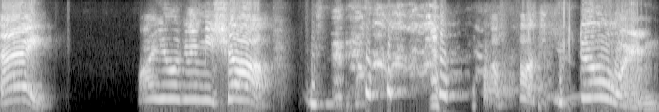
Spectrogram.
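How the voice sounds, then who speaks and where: A put-on character voice at an extremely high pitch, swinging very widely in pitch, at a fairly slow pace. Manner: aggressive, confrontational.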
